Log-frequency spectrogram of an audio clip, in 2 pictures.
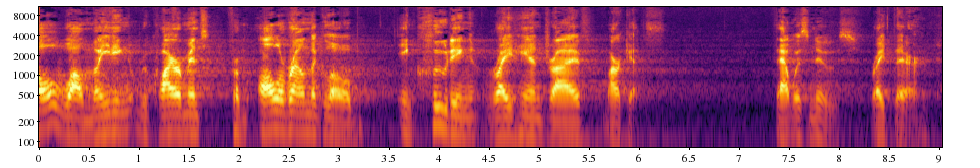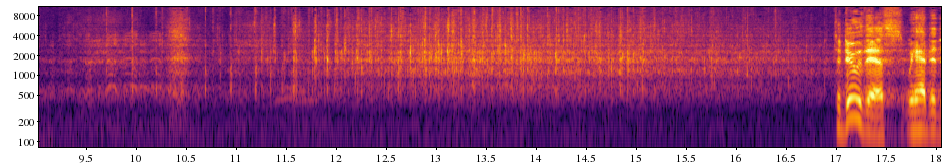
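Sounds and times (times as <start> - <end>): faint audience applause: 9.9 - 17.0.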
